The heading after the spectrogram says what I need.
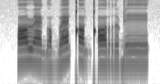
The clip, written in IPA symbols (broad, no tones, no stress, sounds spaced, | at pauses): ɒ ɹ æ ɡ ɒ b æ ǃ ɒ ǃʼ ɒ r u ɖ eː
